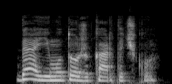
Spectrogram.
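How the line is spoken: Plain. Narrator (Russian): сказал Гаврош

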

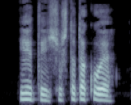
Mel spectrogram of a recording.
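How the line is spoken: Displeased grumbling. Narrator (Russian): недовольное бурчание

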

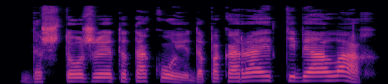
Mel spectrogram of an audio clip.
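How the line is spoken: Yelling in strange voice. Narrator (Russian): заорал шкаф не своим голосом

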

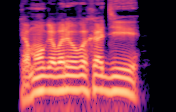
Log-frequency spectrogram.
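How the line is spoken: Impatient bark. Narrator (Russian): нетерпеливо рявкнул Вилкс

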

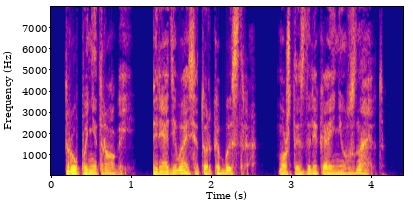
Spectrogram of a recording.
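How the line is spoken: Whispering. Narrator (Russian): прошептала Юля

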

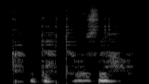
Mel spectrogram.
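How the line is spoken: Desperate whisper. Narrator (Russian): Помертвевшими губами прошептала я в отчаянии

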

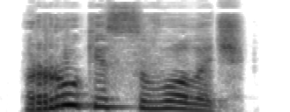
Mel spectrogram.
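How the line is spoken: Loud shout. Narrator (Russian): громко крикнула Лиза

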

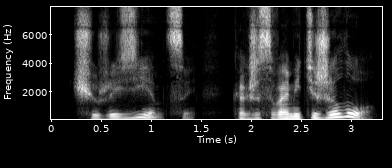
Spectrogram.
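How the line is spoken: Angry hiss. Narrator (Russian): прошипел рассерженный голос

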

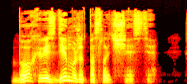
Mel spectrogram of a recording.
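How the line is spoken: Softened voice. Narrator (Russian): смягченным голосом сказал Мацко

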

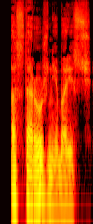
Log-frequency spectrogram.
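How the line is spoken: Quiet. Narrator (Russian): негромко проговорил он

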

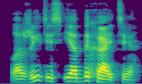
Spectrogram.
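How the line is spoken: Soft. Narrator (Russian): мягко сказал Репин

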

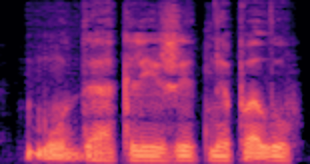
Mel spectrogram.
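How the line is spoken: Whisper. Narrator (Russian): прошептал Заров

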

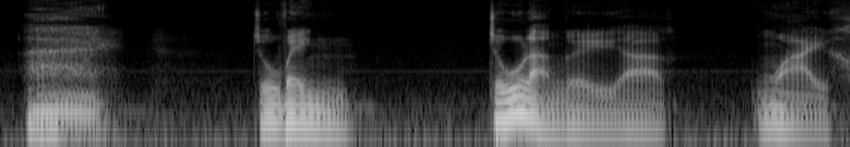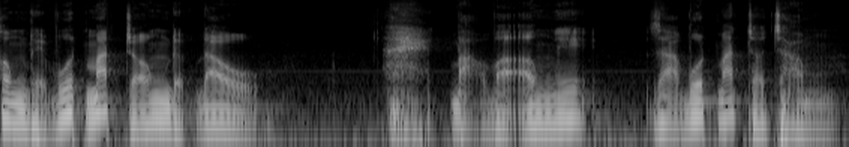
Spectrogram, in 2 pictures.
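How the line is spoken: Sighing. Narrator (Vietnamese): ông thầy cúng thở dài, bảo

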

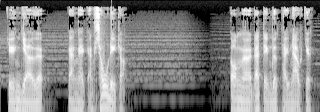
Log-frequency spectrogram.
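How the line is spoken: Stern question. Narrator (Vietnamese): Ông nghiêm giọng hỏi

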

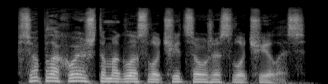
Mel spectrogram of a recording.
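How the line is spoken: Grumbling. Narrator (Russian): буркнул Роман

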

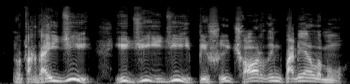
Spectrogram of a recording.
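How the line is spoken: Yelled. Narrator (Russian): заорал он

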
